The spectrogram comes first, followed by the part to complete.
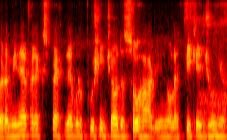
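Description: A man speaks with a Brazilian accent. He talks at a very fast pace. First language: Portuguese. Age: 30s. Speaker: former racing driver and helicopter pilot. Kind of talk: interview. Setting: remote call.

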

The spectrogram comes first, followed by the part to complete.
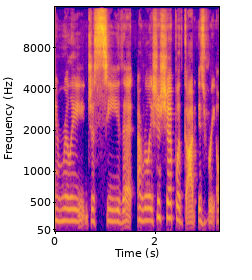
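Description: In an American accent, a woman with a bright, sharp tone and ordinary pitch variation is heard in a dry, close sound with no echo, on a very clean recording with a silent background. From Wrightsville Beach, North Carolina. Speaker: business owner and fashion consultant. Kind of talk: casual interview chat.

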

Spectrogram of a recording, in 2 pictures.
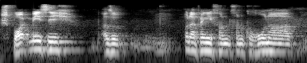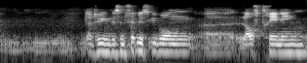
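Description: The voice moves at a fairly slow pace with monotone, flat intonation and long, frequent pauses. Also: man, medium pitch for a man. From northern Germany, Lower Saxony (Großenkneten). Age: 20s. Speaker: amateur football club section head. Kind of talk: casual interview.

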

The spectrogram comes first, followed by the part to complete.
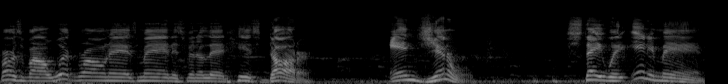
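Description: In an Alabama accent, a man speaks with a high pitch and a bright, sharp tone, with audible room echo. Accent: US South (Alabama). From Birmingham, Alabama. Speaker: podcast co-host. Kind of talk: casual chat. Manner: animated.

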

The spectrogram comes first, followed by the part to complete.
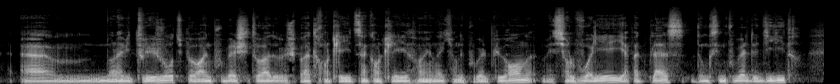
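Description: Over noticeable background noise, the voice moves very fast with fairly even intonation. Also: man, very deep, low pitch for a man. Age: 30s. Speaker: former IT project manager living on a sailboat. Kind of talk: casual interview.

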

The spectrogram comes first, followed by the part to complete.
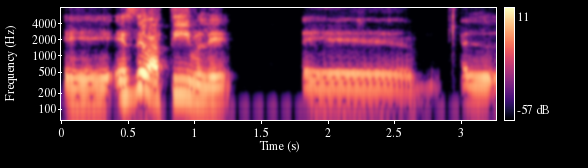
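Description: In a Mexican accent, the speaker talks with ordinary pitch variation in a dry, close sound with no echo. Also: man. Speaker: actor, clown and teacher co-hosting film podcast. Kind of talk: casual chat.

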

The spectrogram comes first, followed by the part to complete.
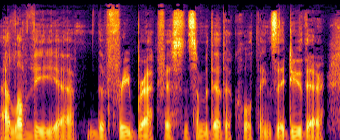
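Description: A man with an American accent speaks at a very fast pace in a very deep, low pitch. His intonation is monotone and flat, and the sound is dry and close with no echo. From New York. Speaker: travel podcaster. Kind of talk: casual monologue. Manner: halting, many fillers and restarts.

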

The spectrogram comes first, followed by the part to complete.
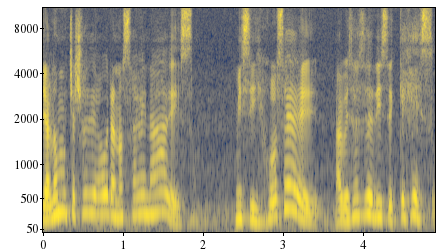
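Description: Audible room echo around a woman's fairly high voice, moderate in pace, with very wide pitch swings. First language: Warao (speaking Spanish). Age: 40s. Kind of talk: interview testimony.

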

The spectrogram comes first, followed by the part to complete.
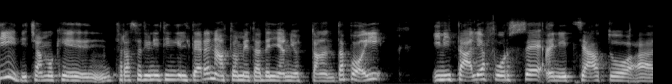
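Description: In a plain, everyday voice, a woman of medium pitch talks at a fairly quick pace with ordinary pitch variation. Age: 20s. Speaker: podcast listener and guest. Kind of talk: casual interview. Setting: online call.

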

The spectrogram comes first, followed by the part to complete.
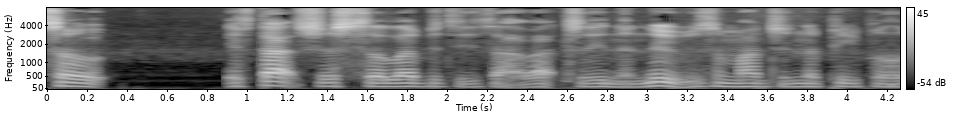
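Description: A man with a medium-pitched voice talks at a fairly quick pace with ordinary pitch variation, and the sound is dry and close with no echo on a very clean recording with a silent background. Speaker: mental health podcaster. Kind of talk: personal monologue. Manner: quiet, not full voice.

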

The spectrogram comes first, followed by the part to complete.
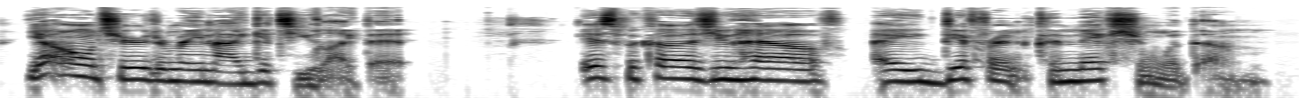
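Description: A woman with an American accent talks at a moderate pace, using a plain, everyday voice. Her pitch is fairly low with ordinary variation, and the recording is very clean with a silent background. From US South, Memphis, Tennessee. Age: 30s. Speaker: podcast host and relationship coach. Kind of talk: motivational monologue. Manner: casual, repetitive with restarts.

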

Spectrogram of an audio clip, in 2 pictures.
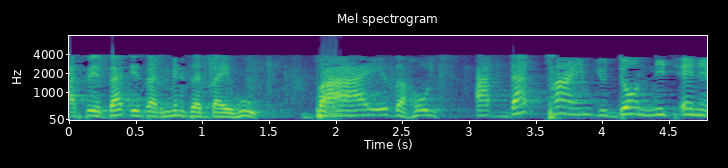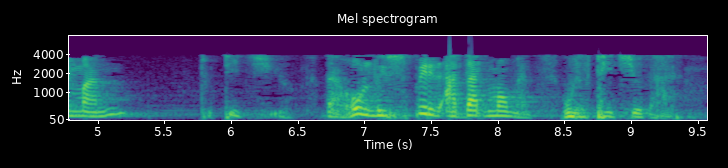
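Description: A man speaks in an animated tone at a high pitch. Noticeable background noise runs underneath. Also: moderate pace. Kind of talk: sermon. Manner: animated, call-and-response preaching with rising exhortation; warm, earnest, teacherly tone.

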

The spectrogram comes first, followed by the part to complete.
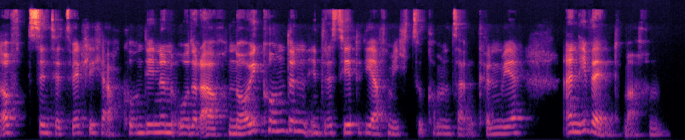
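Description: At a medium pitch and fairly quick pace, a woman talks in a somewhat breathy voice with ordinary pitch variation. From Switzerland. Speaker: essential oils network marketing leader. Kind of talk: casual interview.

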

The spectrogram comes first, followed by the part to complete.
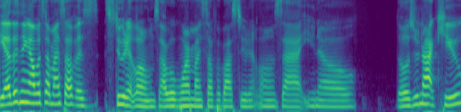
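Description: A woman speaks at a fairly quick pace in a normal speaking voice. Her pitch is fairly low, with ordinary pitch variation. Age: 20s. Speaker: podcast co-host. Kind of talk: casual chat. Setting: live stream on social media.

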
